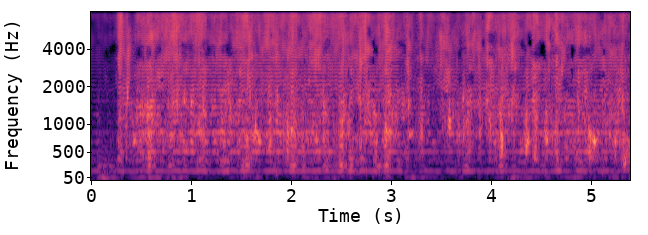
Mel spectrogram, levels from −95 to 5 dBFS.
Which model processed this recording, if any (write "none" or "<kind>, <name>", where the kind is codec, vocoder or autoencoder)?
vocoder, BigVGAN v2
